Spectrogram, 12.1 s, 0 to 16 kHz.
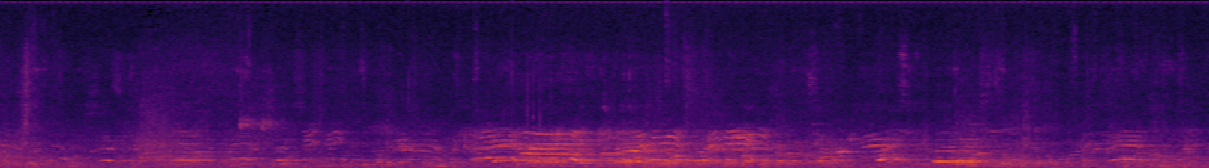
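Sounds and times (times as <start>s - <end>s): spectators shouting: 4.7s - 9.7s.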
